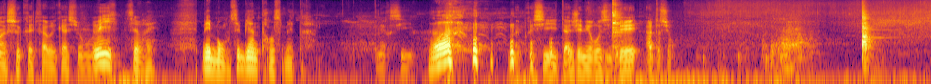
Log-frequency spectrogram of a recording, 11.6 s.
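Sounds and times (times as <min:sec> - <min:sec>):
speech: 0:00.0 - 0:04.0, 0:04.7 - 0:08.6
laughter: 0:05.4 - 0:07.1
food sizzling in a buttered frying pan as it is flipped: 0:07.6 - 0:11.6.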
